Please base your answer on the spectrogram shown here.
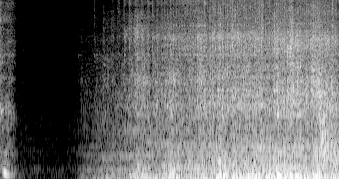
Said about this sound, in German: Brainy, was ist denn hier los? Das ist ja eine Großbaustelle.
